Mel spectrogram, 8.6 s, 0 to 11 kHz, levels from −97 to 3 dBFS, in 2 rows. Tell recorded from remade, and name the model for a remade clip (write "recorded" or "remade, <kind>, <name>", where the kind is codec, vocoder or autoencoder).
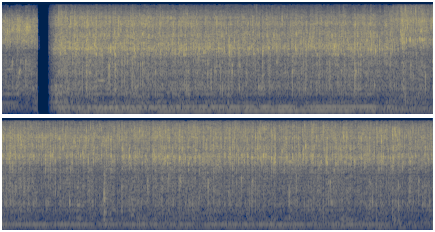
recorded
